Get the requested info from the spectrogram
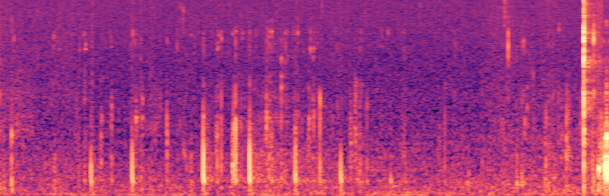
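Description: A person chewing a mouthful of soft tortellini in tomato sauce, close to the mic: soft, irregular wet mouth clicks, thickest in the first half, with one sharp click just before the end.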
